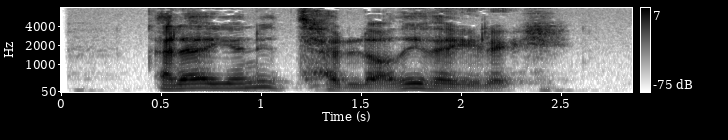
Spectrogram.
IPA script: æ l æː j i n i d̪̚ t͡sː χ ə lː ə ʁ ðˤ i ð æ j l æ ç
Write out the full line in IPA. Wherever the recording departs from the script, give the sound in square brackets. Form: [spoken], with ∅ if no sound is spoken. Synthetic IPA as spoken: æ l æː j [æ] n i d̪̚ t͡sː [ħ] ə lː ə ʁ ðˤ i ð æ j l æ ç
